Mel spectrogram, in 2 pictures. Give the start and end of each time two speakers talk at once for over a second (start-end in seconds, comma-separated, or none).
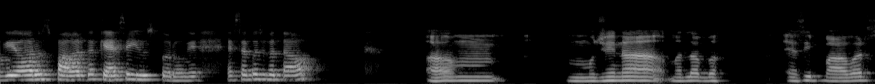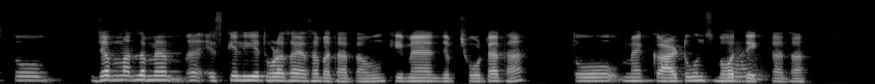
none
